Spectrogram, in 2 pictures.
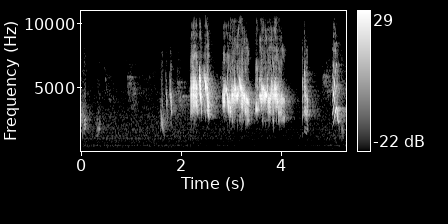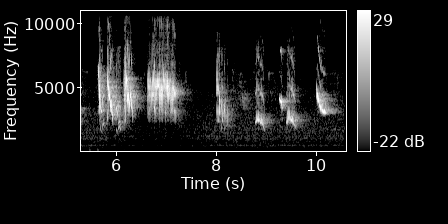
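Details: A bimaculated lark sings a series of short, bright chirps and trills, the phrases varied and broken by brief pauses, some sweeping down sharply and others buzzy, over about ten seconds with faint background hiss.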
